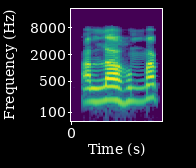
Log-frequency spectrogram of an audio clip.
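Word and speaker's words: اللهم: আল্লাহুম্মাফতাহ আবু রাহ মাশাল্লাহ এইযে তাহটা এমনভাবে উচ্চারণ করব যাতে আমার কি গলা দিয়ে বাতাস বের হয় আল্লাহ আল্লাহুম্মা ঠিক আছে আপনার হাটা উচ্চারণ হচ্ছে ঠিক এই হাটা যখনই দেখবেন না গলাটা একটু চাপিয়ে হালকা বাতাস বের হবে আল্লাহুম্মা ঠিক আছে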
